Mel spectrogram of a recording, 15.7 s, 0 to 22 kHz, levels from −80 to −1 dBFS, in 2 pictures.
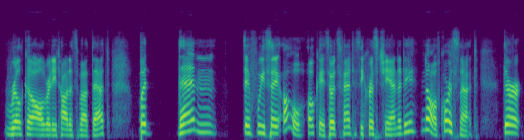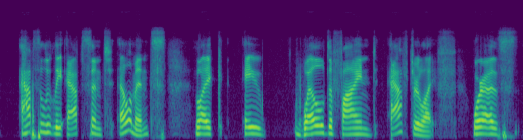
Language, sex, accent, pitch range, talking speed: English, male, American, 160-200 Hz, 120 wpm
